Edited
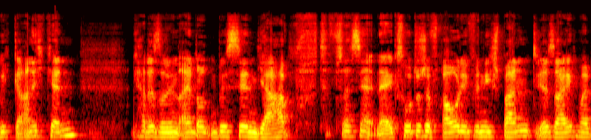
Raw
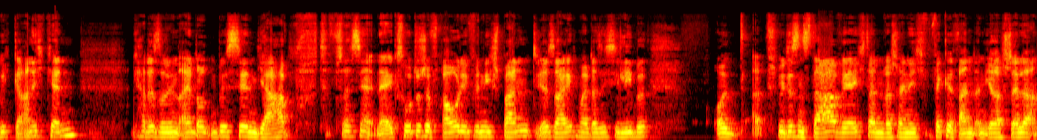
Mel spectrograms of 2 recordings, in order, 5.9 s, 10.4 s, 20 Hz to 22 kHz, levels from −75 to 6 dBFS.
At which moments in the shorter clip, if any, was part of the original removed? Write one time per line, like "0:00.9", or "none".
none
